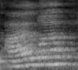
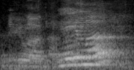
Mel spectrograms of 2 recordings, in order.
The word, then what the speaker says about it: Ayla: All right, and then next we have, is it Isla? Ayla. Ayla. Hi, Ayla.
